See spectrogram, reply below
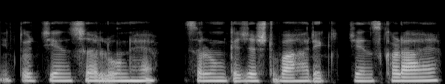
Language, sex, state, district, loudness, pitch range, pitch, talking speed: Hindi, female, Chhattisgarh, Sukma, -19 LUFS, 160-170 Hz, 170 Hz, 175 wpm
